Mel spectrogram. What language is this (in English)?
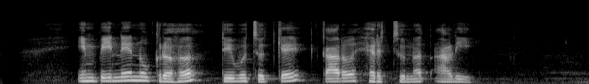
Javanese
